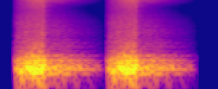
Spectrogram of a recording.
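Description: News-channel ident sound effect: two identical whooshes with a deep low body, each starting suddenly and fading away over about a second, one right after the other.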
